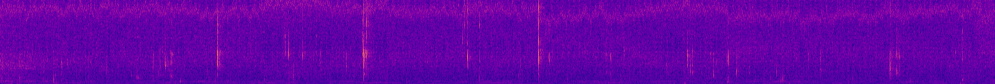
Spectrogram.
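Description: A mouth chewing fresh strawberry close to the microphone, with scattered short, sharp wet clicks and smacks.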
